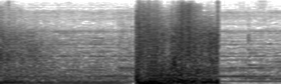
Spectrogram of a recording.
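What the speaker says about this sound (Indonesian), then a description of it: "Kemudian menembaknya." A single loud, booming gunshot blast lasting over half a second, sharp onset and abrupt cutoff, over a low ambient rumble.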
